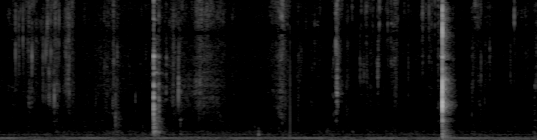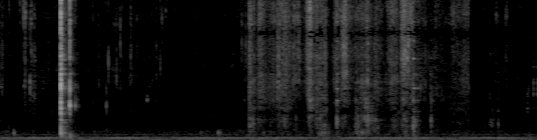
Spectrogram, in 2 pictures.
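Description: Stainless knife and fork cutting a grilled salmon fillet on a ceramic plate: three sharp clinks of metal on the plate, the loudest about halfway through, over a faint steady hum. Near the end comes soft crinkling as a sheet of thin flatbread is handled.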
